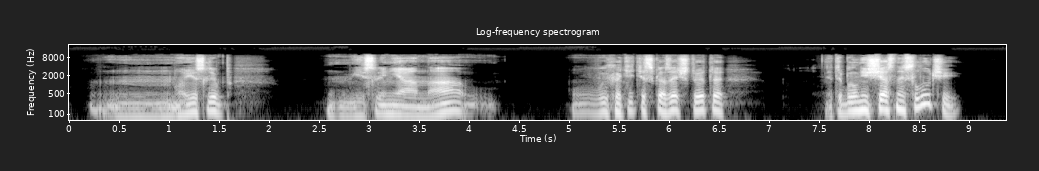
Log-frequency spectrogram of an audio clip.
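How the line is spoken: Uncertain reply. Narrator (Russian): Мередит Блейк ответил неуверенно

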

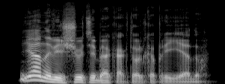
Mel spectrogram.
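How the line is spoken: Neutral tone. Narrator (Russian): нейтральным тоном обещаю

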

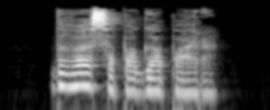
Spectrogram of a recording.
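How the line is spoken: Sighed. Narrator (Russian): вздохнула я

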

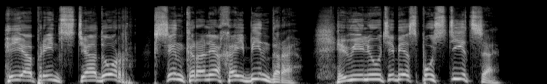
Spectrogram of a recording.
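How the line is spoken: Shout. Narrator (Russian): Рыцарь крикнул

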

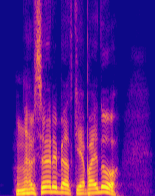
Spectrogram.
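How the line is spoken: Cheerful announcement. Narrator (Russian): весело сообщает прораб

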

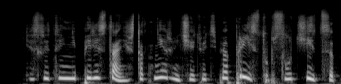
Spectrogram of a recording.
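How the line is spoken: Whispered. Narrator (Russian): прошептала она

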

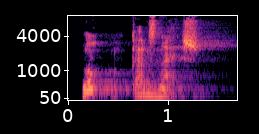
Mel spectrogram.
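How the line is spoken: Grumbling adviser. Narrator (Russian): пробурчал советник

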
